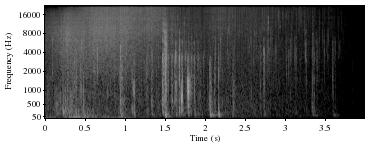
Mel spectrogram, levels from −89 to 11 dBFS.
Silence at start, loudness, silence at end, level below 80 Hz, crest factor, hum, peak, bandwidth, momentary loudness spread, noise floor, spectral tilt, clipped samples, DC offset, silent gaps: 0 s; -26 LUFS; 0.6 s; -58 dBFS; 26 dB; none; -4 dBFS; over 20 kHz; 22 LU; -59 dBFS; 0 dB/octave; under 0.1%; under 0.1%; none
